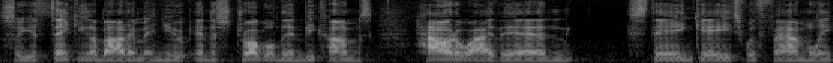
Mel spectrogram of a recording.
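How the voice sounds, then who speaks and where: The man's voice sits very deep and low, with monotone, flat intonation. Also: moderate pace. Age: 60s. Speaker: business leader giving career advice. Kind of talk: interview answers.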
